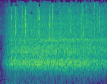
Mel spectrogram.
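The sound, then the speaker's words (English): A crowd breaks into steady applause to welcome a guest, many hands clapping in a dense, continuous patter that swells quickly and holds at a strong level for a couple of seconds. “All right, so I, I mean, I I'm, i need to clap because you guys, if that's the hype up of the of the day of the decade.”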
